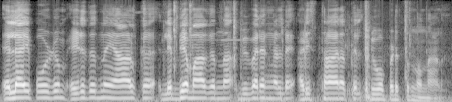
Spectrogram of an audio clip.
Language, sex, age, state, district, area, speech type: Malayalam, male, 45-60, Kerala, Alappuzha, urban, spontaneous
